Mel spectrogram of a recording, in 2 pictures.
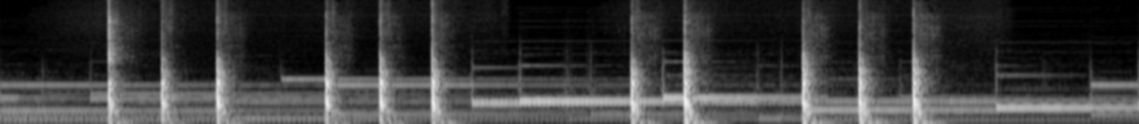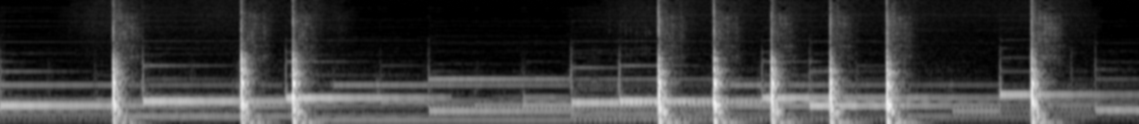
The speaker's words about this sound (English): Knock, knock. Who's there?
